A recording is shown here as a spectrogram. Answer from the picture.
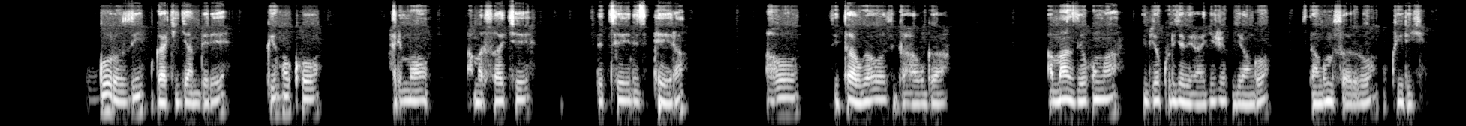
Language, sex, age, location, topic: Kinyarwanda, male, 50+, Huye, agriculture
